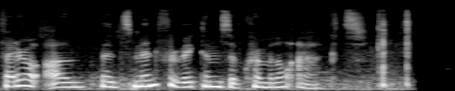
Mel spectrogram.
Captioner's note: speaking French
